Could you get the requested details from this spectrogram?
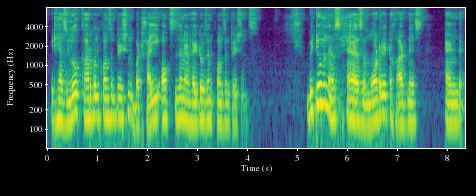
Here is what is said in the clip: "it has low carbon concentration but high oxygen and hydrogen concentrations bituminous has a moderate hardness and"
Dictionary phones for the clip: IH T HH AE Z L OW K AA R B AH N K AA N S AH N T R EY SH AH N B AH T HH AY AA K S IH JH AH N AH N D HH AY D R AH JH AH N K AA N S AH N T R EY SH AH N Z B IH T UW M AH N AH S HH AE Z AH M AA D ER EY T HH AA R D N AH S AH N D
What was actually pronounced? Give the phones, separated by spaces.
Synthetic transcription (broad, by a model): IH T HH AE Z L OW K AA R B AH N K AA N S AH N T R EY SH AH N B AH T HH AY AA K S IH JH AH N AH N D HH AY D R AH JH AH N K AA N S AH N T R EY SH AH N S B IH T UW M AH N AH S HH AE Z AH M AA D ER EY T HH AA R D N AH S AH N D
